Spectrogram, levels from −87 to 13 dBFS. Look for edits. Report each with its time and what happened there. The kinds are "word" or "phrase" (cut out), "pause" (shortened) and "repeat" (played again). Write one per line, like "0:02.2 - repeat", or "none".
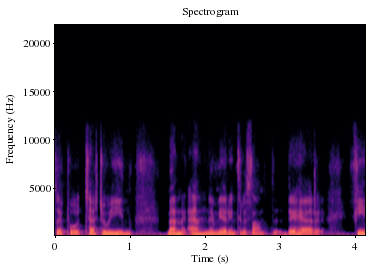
0:01.7 - word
